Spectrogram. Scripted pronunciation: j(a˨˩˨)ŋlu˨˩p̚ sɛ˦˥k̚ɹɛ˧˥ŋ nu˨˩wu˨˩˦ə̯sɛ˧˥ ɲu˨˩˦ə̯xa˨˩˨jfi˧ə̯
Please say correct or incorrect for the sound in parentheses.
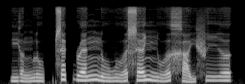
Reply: incorrect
